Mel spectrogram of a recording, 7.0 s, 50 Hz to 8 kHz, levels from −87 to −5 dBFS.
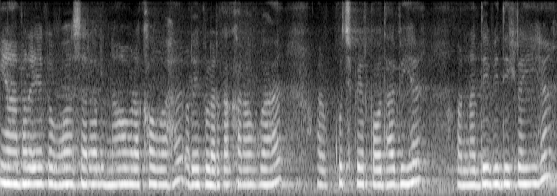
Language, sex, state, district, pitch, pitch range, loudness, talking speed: Hindi, female, Bihar, West Champaran, 235 Hz, 230-245 Hz, -13 LUFS, 225 wpm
